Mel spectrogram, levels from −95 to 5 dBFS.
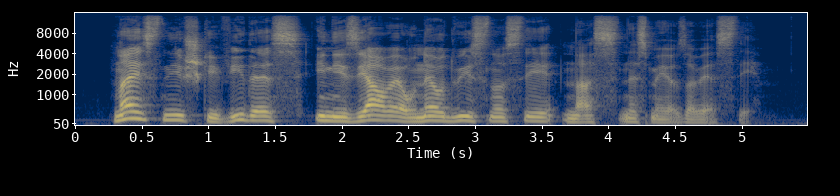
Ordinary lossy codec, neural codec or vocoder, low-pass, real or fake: none; none; 14.4 kHz; real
